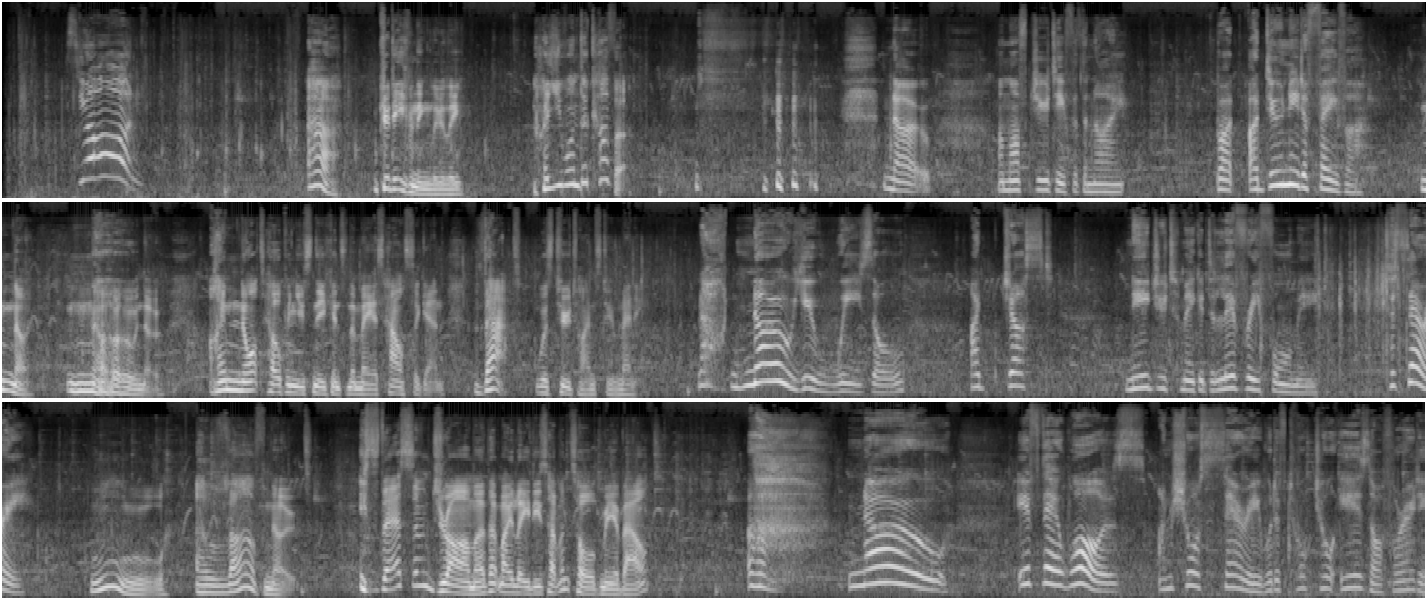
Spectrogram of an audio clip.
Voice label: UK Adult F Dialogue Adventurous Cheeky Strong; Fever Woods; Lywly; accents characters age voice samples

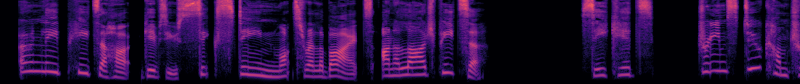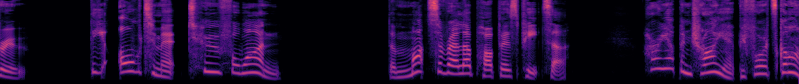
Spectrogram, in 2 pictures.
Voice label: VO Commercial UK; australian voice over

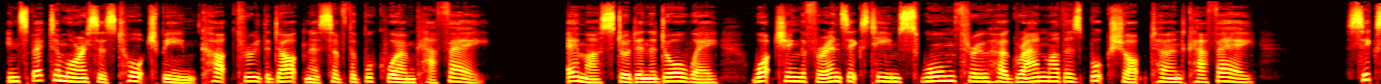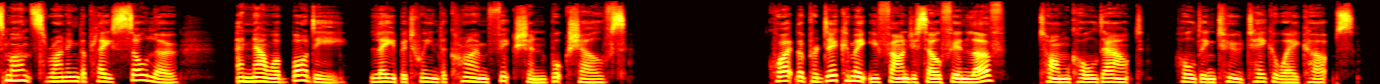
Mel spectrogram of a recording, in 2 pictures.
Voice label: Audiobook Accent British London; fiction sci fi comedy australian american russian

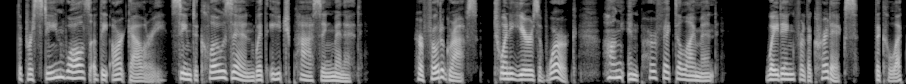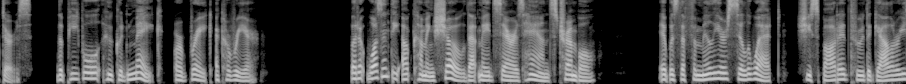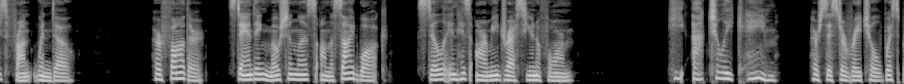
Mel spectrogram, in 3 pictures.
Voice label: Audiobook Accent American General

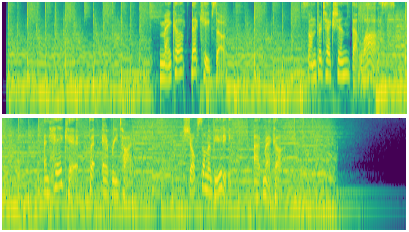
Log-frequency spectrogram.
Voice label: voiceover Commercial Australian; accents characters age voice samples; MECCA

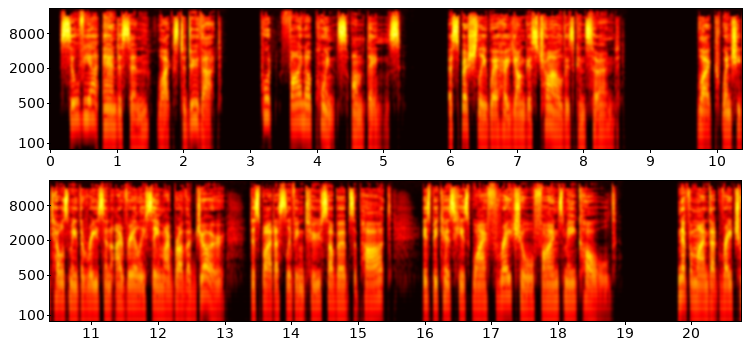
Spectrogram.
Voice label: voiceover Audiobook; australian voice over

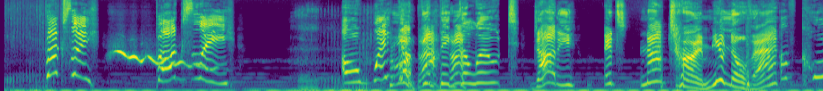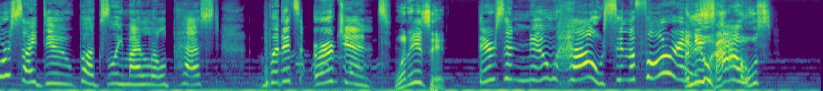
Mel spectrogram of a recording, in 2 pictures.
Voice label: High US Mid Atlantic Young Adult; fantasy; LilBakerFilms; Dottie

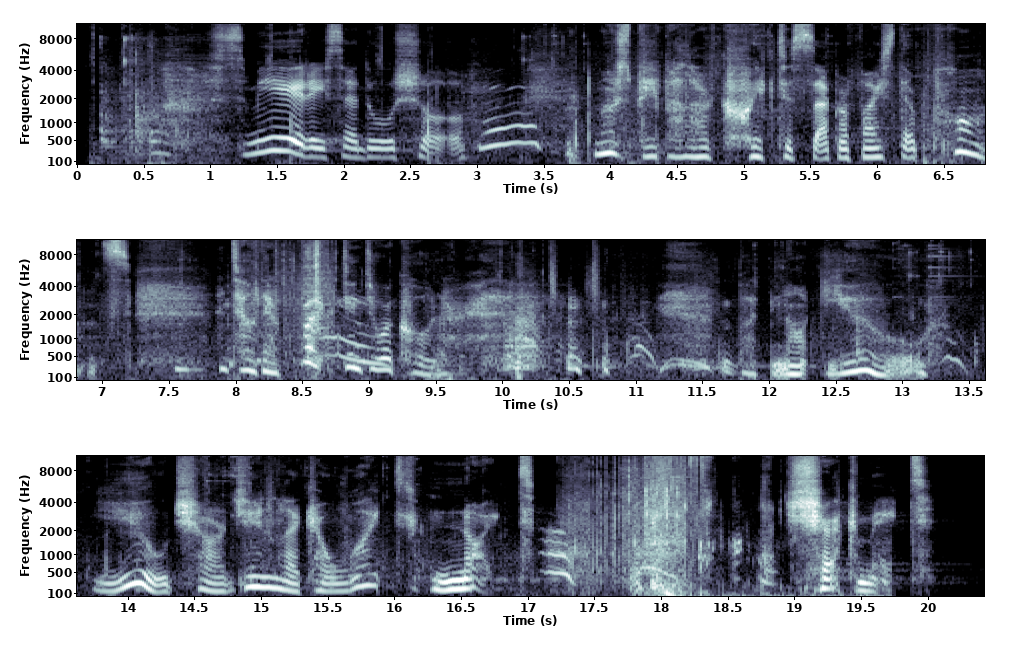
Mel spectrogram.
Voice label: Assassin F EU Captive Efforts, videogame sample; fighter

